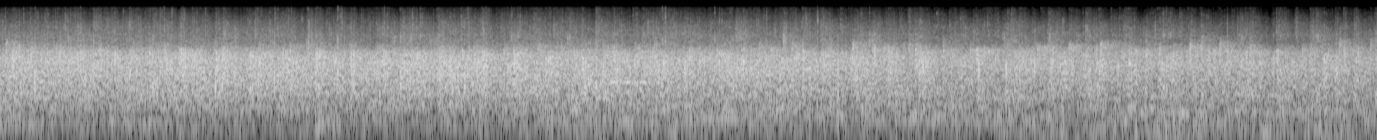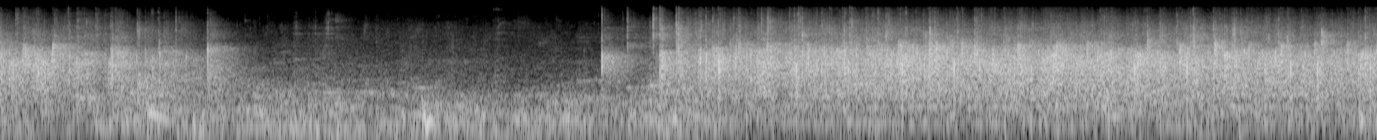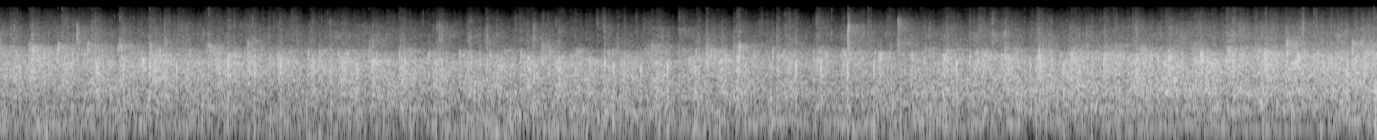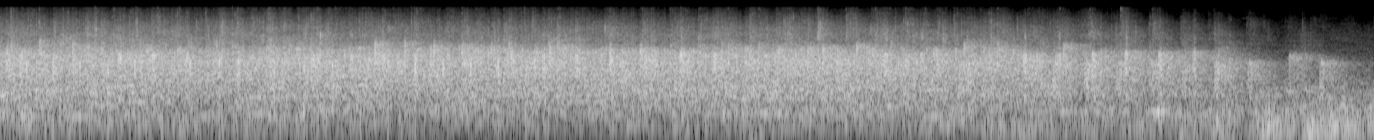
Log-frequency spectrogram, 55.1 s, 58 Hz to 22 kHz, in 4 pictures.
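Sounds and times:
audience applauding: 0.0 - 16.6, 19.6 - 55.0.

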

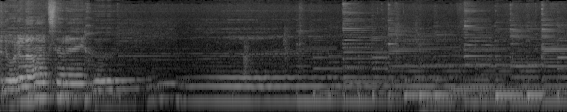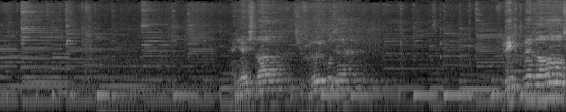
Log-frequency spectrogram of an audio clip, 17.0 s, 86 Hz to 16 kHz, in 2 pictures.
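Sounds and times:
acoustic guitar picking: 0.0 - 17.0.

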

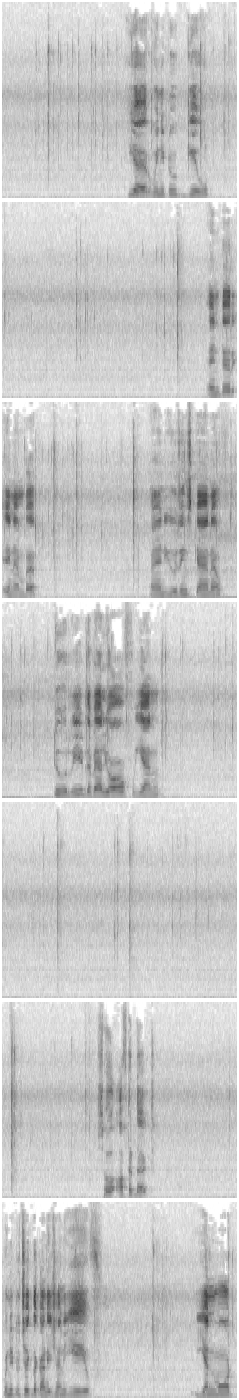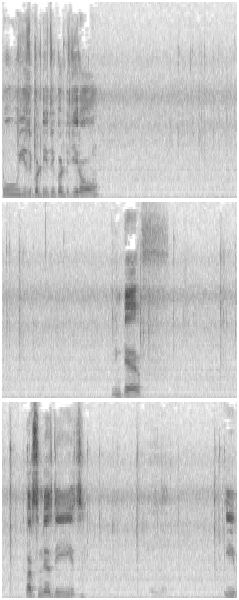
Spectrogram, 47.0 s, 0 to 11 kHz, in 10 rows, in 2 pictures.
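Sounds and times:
faint keyboard keystrokes: 0.6 - 2.4, 21.0 - 23.0, 30.0 - 31.7
faint computer keyboard typing: 0.6 - 4.9, 5.5 - 20.1, 21.0 - 25.4, 27.7 - 31.8, 32.4 - 34.9, 36.2 - 39.0, 40.3 - 46.9.

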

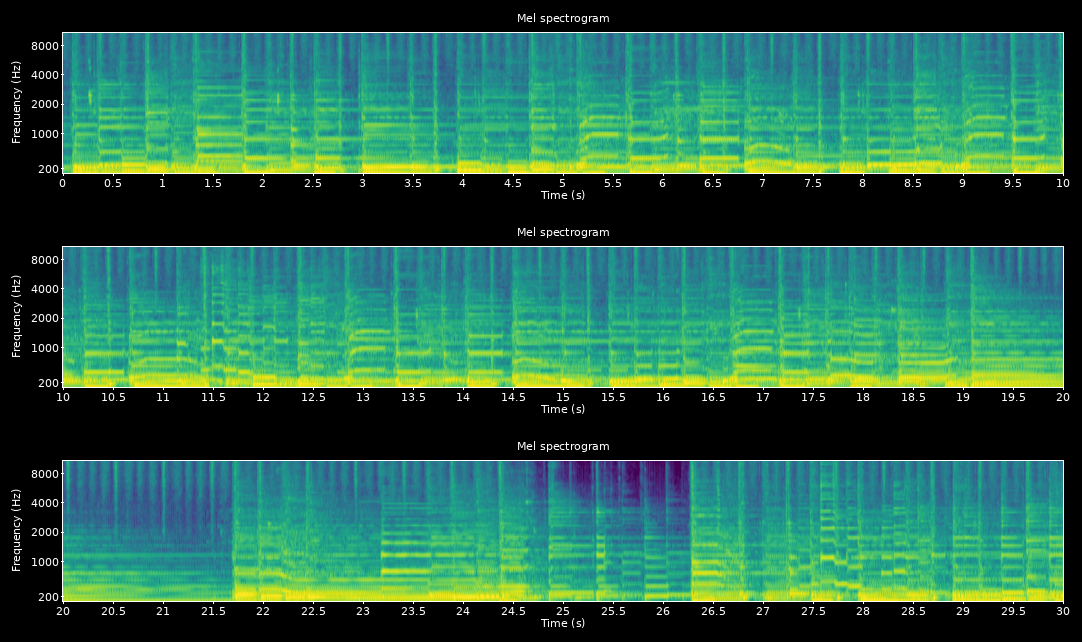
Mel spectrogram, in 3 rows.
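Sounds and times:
upbeat acoustic guitar music: 0.0 - 30.0.

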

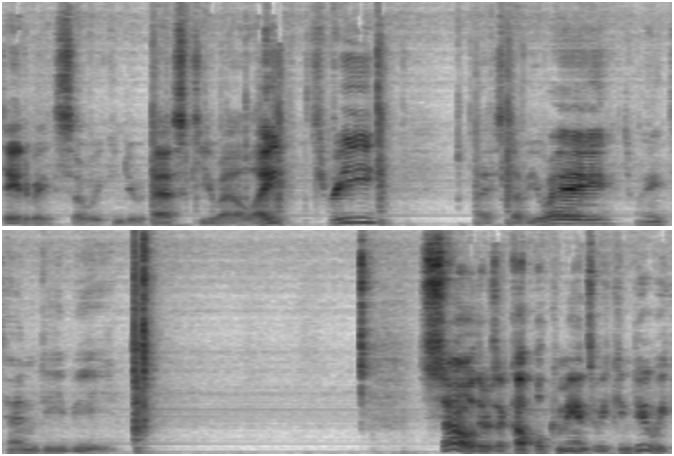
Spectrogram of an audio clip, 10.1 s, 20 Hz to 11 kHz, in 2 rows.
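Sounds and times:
faint steady hum: 0.0 - 10.0
keyboard keystroke: 6.0 - 6.2
person breathing: 7.8 - 8.2.

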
